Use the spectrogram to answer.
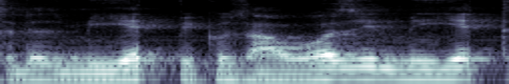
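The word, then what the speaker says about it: Mljet: Well, the people call it ML Jet, Marker Leafs Jet, but that's not its name. The horse's name is actually Mijet, named after a town in Croatia.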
